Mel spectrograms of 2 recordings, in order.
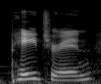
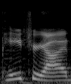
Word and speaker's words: Patreon: We have a Podbeam patron, or for all of you nerds out there that call it Patreon, even though it's patron. It is a running debate in this household. Yeah, it's spelled patron.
